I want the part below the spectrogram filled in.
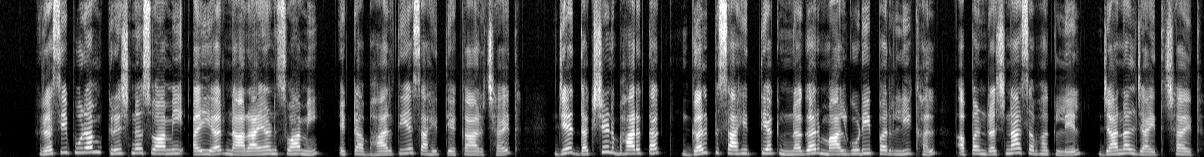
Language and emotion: Maithili, neutral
